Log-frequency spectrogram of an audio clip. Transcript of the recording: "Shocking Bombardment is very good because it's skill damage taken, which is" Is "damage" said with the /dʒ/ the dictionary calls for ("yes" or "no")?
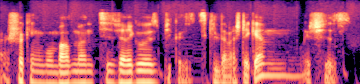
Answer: no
